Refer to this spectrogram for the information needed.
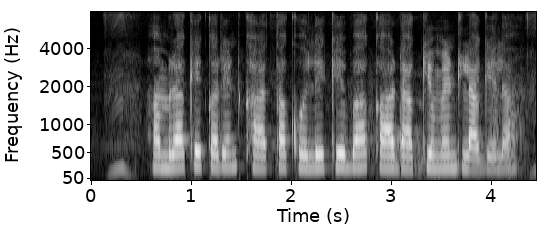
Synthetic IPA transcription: hɐmɾakekəɾə̃ɳʈkʰaːt̪akʰoːlekebaːd̪̚kaːɾɖaːkjumẽɳʈlaːɡeːlaː

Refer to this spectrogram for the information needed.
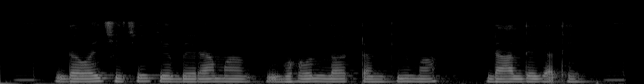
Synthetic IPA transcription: d̪əʋəjt͡ʃʰĩt͡ʃʰekebeɾameɡʱolːəʈəŋkimẽ | ɖald̪ed͡ʒa̰t̪ʰe

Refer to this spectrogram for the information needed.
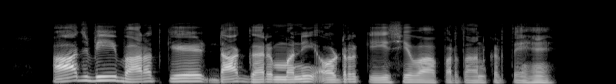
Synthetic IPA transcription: aːd͡ʒbʱibʱaːɾət̪keɖaːk̚ɡʱəɾməniʔɔːɾɖəɾkiseːʋapɾəd̪aːnkɐɾt̪eɦɛ̃ː

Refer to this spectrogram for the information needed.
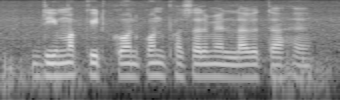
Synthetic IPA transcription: d̪iːməkːɪʈkɔːnkɔːnpʰəsəlmẽləɡt̪aɦɛː

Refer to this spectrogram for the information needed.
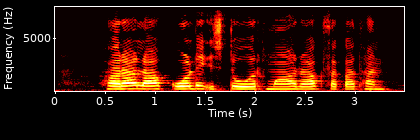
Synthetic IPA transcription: həɾalakoːlɖɪsʈoɾmãɾakʰsəkat̪ʰɦən

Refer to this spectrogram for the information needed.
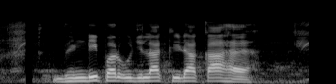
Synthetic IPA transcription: bʱɪ̃ɳɖipɐɾʊd͡ʒlakiɽakaːɦɛː

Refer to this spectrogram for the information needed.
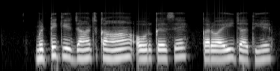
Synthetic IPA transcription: mɪʈːikid͡ʒãːt͡ʃkɐɦãɔːɾkɛːsekɐɾʋaːid͡ʒaːt̪iɦɛː

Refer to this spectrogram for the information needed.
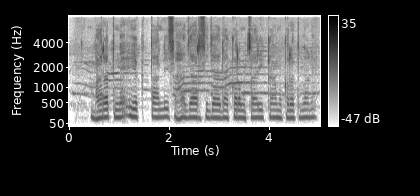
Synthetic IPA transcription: bʱaɾət̪meekt̪alisɦəd͡ʒaɾsed͡ʒjad̪akəɾəmət͡ʃaɾikamkəɾət̪baɽe

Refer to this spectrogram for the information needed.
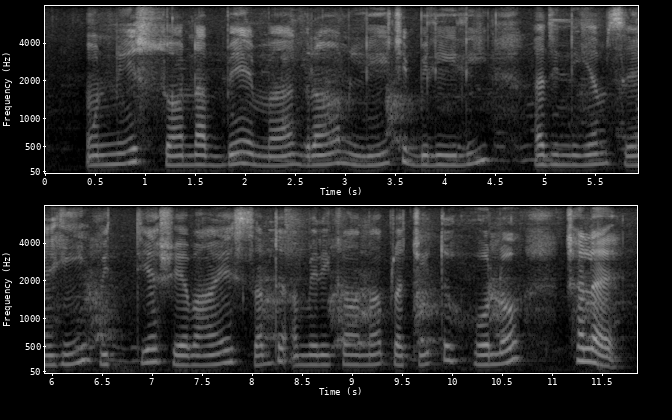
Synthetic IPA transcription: ʊnːiːsːɔnɐbːemẽɡɾaːmliːt͡ʃbɪliːli | ɐd̪ʱɪnijəmseɦĩʋɪt̪jəʃeːʋaːesɐbd̪ɐmeːɾɪkamẽpɾɐt͡ʃɪt̪hoːlo | t͡ʃʰɐleː

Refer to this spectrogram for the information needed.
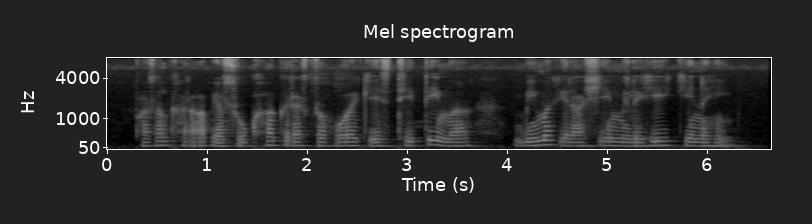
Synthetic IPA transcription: pʰɐsəlkʰɐɾa̰ːbjasuːkʰaɡɾəst̪ɦoːekist̪ʰɪt̪imã | biːmakiɾaːʃimɪlɦikinɐɦḭ̃

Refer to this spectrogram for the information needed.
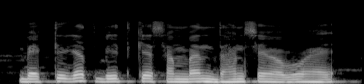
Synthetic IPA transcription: bjək̚t̪iɡət̪biːt̪kesəmbə̃nd̪ʱd̪ʱənd̪ʱseɦoboɦɛː

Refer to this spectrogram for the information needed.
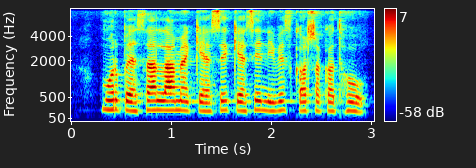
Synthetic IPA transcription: mʊɾpɛːsalamɛ̃kɛːsekɛːsenɪʋeːskəɾsəkət̪ɦoː

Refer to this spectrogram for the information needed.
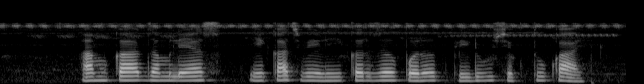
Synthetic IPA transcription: amkad͡zəmljasekat͡sʋeɭiːkəɾd͡zəpəɾət̪pʰeɽuːɕəkt̪uːkaj

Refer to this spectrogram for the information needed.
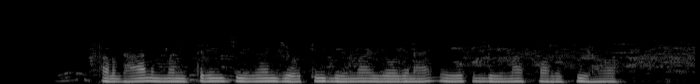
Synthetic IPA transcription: pɾəd̪ʱaːnmə̃nt̪ɾid͡ʒiːʋənd͡ʒoːt̪ibiːmaːjoːd͡ʒnaːeːkbiːmapɔːlɪsiɦɔː

